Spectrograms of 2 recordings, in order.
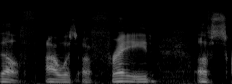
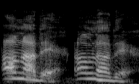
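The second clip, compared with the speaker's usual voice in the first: higher, louder, insistent; frustrated outburst; 10 semitones higher, 11 dB louder than usual. Real, not acted. Admitting to viewers he is not there yet, frustrated outburst. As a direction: push it out in frustration.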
